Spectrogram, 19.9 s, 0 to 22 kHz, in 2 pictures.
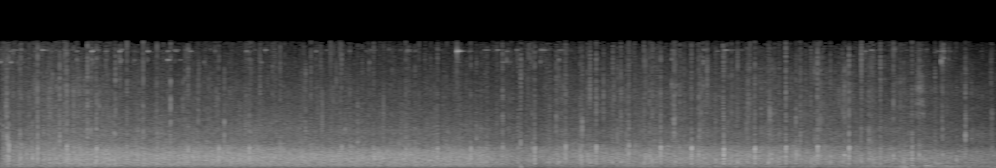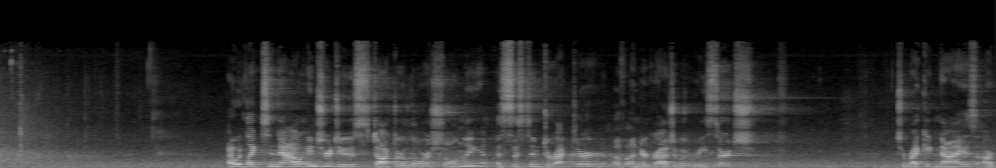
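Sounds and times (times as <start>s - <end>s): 
audience clapping at a university graduation celebration: 0.0s - 10.9s
speech: 12.3s - 17.6s, 19.0s - 19.9s.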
